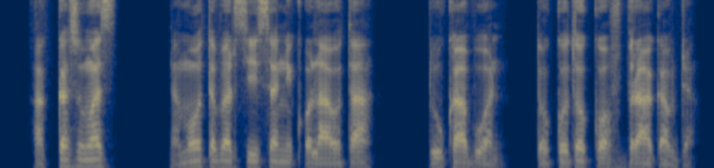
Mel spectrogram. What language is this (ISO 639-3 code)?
orm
